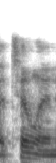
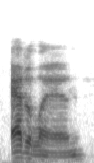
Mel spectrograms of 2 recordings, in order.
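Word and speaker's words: Attilan: and it's as far as the animated show pronounced it it's not it's not a tillin it's adelan okay I was like huh so adelan Rising so there's a big Exposition dump from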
